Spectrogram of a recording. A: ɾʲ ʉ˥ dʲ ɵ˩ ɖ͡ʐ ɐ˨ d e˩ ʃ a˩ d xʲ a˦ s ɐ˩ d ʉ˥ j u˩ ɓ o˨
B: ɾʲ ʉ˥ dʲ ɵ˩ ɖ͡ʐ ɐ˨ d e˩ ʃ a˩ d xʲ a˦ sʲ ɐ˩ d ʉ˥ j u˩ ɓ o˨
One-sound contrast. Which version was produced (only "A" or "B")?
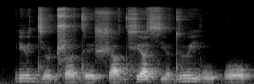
B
